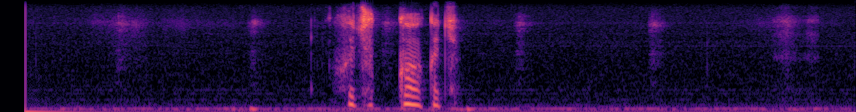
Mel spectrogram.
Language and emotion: Russian, angry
